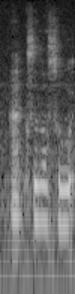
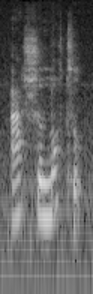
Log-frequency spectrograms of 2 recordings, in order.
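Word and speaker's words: axolotl: Axelottle is an Naha word. Aztec, it's pronounced ashelottal.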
